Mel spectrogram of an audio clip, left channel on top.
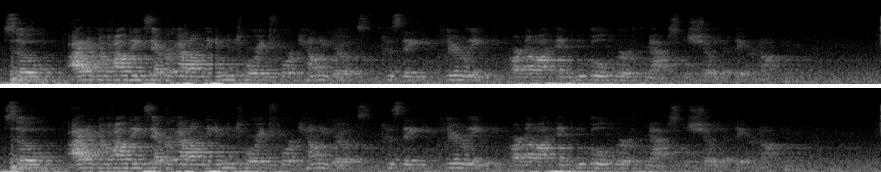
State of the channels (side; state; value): both; normal; correlation 0.89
